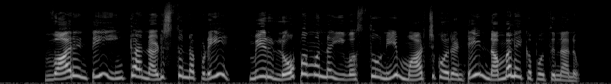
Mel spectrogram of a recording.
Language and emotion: Telugu, angry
